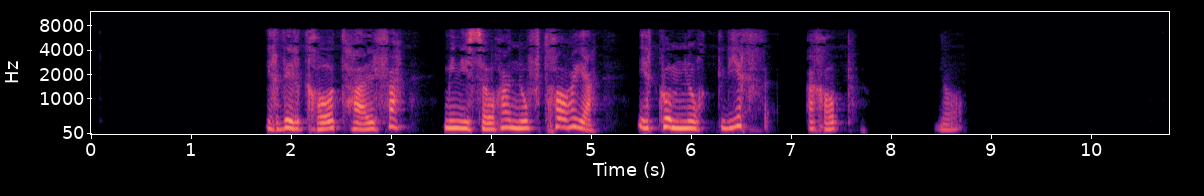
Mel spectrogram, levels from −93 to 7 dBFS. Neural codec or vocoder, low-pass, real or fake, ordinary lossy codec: none; 7.2 kHz; real; MP3, 64 kbps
